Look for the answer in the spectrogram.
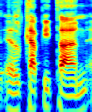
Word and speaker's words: El Capitan: I do speak Castilian, I have a tendency to pronounce it as El Capitan.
